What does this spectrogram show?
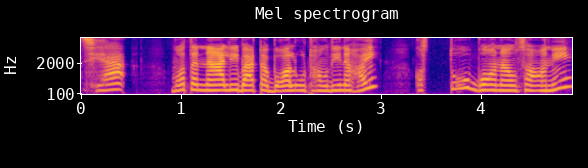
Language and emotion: Nepali, disgusted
